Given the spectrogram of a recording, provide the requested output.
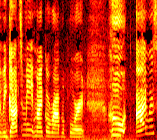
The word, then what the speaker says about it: Rappaport: You pronounced the motherfucking T. Dad said you didn't. What? You told me in the car, and it's in camera, in footage, you said, he doesn't pronounce the T.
